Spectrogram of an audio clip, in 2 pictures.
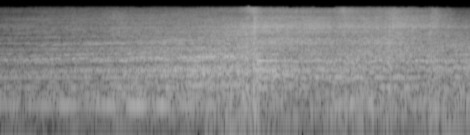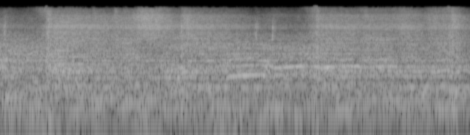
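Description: Steady street ambience drifting in through an open window: a continuous wash of traffic noise with passing vehicles swelling and fading.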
